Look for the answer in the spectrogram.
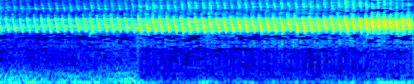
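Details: Breeding-condition canary calling a rival, used to teach young canaries: a continuous rapid buzzy roll, high and dense, its pulses quickening and growing louder through the clip.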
